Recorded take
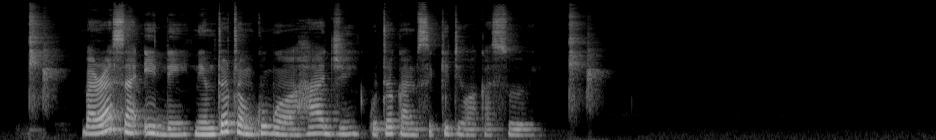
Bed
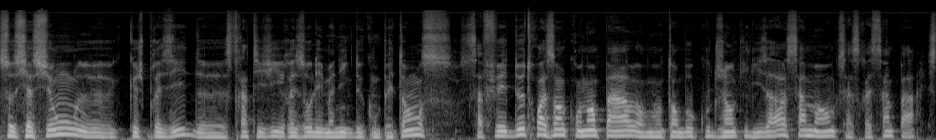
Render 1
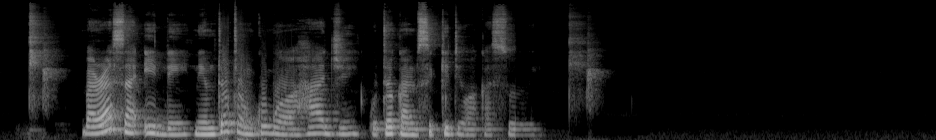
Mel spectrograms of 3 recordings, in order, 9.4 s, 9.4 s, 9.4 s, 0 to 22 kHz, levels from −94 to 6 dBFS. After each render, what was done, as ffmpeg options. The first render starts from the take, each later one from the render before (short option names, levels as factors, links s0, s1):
-filter_complex "[0:a]asettb=1/sr,asplit=3[s0][s1][s2];[s0]atrim=end=2.224[s3];[s1]atrim=start=2.22:end=2.96,asetpts=PTS-STARTPTS,afade=t=in:d=0.004:c=qsin,afade=t=out:st=0.736:d=0.004:c=qsin,asoftclip=type=hard:threshold=0.0355[s4];[s2]atrim=start=2.956[s5];[s3][s4]acrossfade=d=0.004:c1=hsin:c2=qsin[s6];[s6][s5]acrossfade=d=0.004:c1=qsin:c2=hsin,asettb=1/sr,asplit=3[s7][s8][s9];[s7]atrim=end=3.854[s10];[s8]atrim=start=3.85:end=4.54,asetpts=PTS-STARTPTS,afade=t=in:d=0.004:c=qsin,afade=t=out:st=0.686:d=0.004:c=qsin,acontrast=28[s11];[s9]atrim=start=4.536[s12];[s10][s11]acrossfade=d=0.004:c1=hsin:c2=qsin[s13];[s13][s12]acrossfade=d=0.004:c1=qsin:c2=hsin,asettb=1/sr,asplit=3[s14][s15][s16];[s14]atrim=end=5.154[s17];[s15]atrim=start=5.15:end=5.88,asetpts=PTS-STARTPTS,afade=t=in:d=0.004:c=qsin,afade=t=out:st=0.726:d=0.004:c=qsin,acompressor=threshold=0.00501:ratio=8:attack=3.2:release=140:knee=1:detection=peak[s18];[s16]atrim=start=5.876[s19];[s17][s18]acrossfade=d=0.004:c1=hsin:c2=qsin[s20];[s20][s19]acrossfade=d=0.004:c1=qsin:c2=hsin"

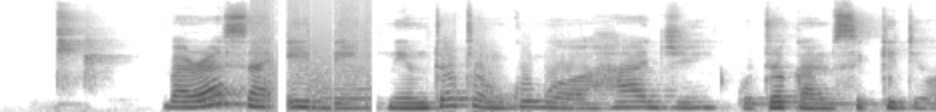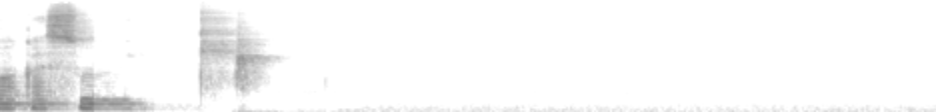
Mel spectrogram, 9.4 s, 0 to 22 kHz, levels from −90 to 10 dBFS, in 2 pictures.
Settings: -filter_complex "[0:a]asettb=1/sr,asplit=3[s0][s1][s2];[s0]atrim=end=1.264[s3];[s1]atrim=start=1.26:end=1.9,asetpts=PTS-STARTPTS,afade=t=in:d=0.004:c=qsin,afade=t=out:st=0.636:d=0.004:c=qsin,aeval=exprs='val(0)*gte(abs(val(0)),0.0178)':c=same[s4];[s2]atrim=start=1.896[s5];[s3][s4]acrossfade=d=0.004:c1=hsin:c2=qsin[s6];[s6][s5]acrossfade=d=0.004:c1=qsin:c2=hsin,asettb=1/sr,asplit=3[s7][s8][s9];[s7]atrim=end=4.574[s10];[s8]atrim=start=4.57:end=5.85,asetpts=PTS-STARTPTS,afade=t=in:d=0.004:c=qsin,afade=t=out:st=1.276:d=0.004:c=qsin,highpass=130[s11];[s9]atrim=start=5.846[s12];[s10][s11]acrossfade=d=0.004:c1=hsin:c2=qsin[s13];[s13][s12]acrossfade=d=0.004:c1=qsin:c2=hsin"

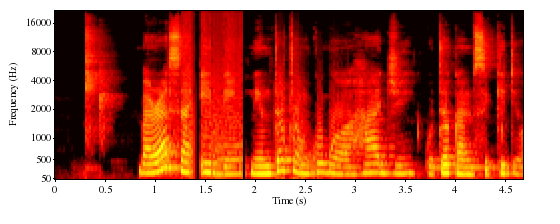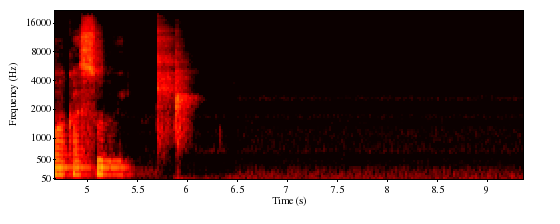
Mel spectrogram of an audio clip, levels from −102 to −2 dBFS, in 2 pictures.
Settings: -af anull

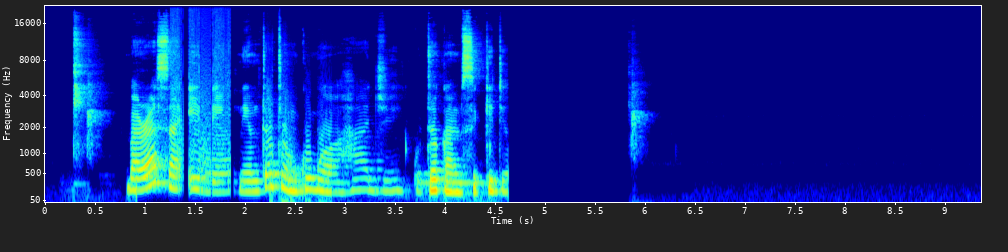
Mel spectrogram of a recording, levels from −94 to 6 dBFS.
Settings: -filter_complex "[0:a]asettb=1/sr,asplit=3[s0][s1][s2];[s0]atrim=end=0.924[s3];[s1]atrim=start=0.92:end=2.26,asetpts=PTS-STARTPTS,afade=t=in:d=0.004:c=qsin,afade=t=out:st=1.336:d=0.004:c=qsin,highpass=330[s4];[s2]atrim=start=2.256[s5];[s3][s4]acrossfade=d=0.004:c1=hsin:c2=qsin[s6];[s6][s5]acrossfade=d=0.004:c1=qsin:c2=hsin,asettb=1/sr,asplit=3[s7][s8][s9];[s7]atrim=end=2.874[s10];[s8]atrim=start=2.87:end=3.82,asetpts=PTS-STARTPTS,afade=t=in:d=0.004:c=qsin,afade=t=out:st=0.946:d=0.004:c=qsin,acompressor=threshold=0.00891:ratio=6:attack=3.2:release=140:knee=1:detection=peak[s11];[s9]atrim=start=3.816[s12];[s10][s11]acrossfade=d=0.004:c1=hsin:c2=qsin[s13];[s13][s12]acrossfade=d=0.004:c1=qsin:c2=hsin,asplit=3[s14][s15][s16];[s14]atrim=end=4.64,asetpts=PTS-STARTPTS,afade=t=out:st=4.636:d=0.004:c=hsin[s17];[s15]atrim=start=4.64:end=5.84,asetpts=PTS-STARTPTS,volume=0[s18];[s16]atrim=start=5.84,asetpts=PTS-STARTPTS,afade=t=in:d=0.004:c=hsin[s19];[s17][s18][s19]concat=n=3:v=0:a=1"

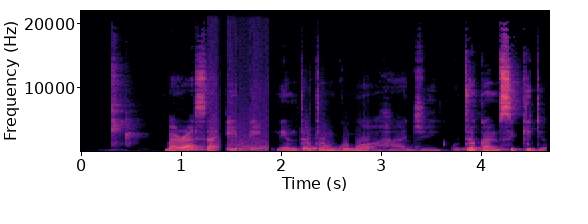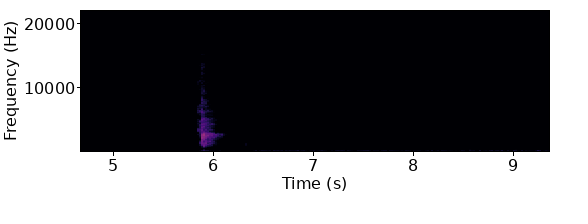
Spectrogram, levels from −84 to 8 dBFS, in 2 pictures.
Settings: -filter_complex "[0:a]asettb=1/sr,asplit=3[s0][s1][s2];[s0]atrim=end=2.814[s3];[s1]atrim=start=2.81:end=4.56,asetpts=PTS-STARTPTS,afade=t=in:d=0.004:c=qsin,afade=t=out:st=1.746:d=0.004:c=qsin,equalizer=f=16000:t=o:w=1.8:g=11[s4];[s2]atrim=start=4.556[s5];[s3][s4]acrossfade=d=0.004:c1=hsin:c2=qsin[s6];[s6][s5]acrossfade=d=0.004:c1=qsin:c2=hsin"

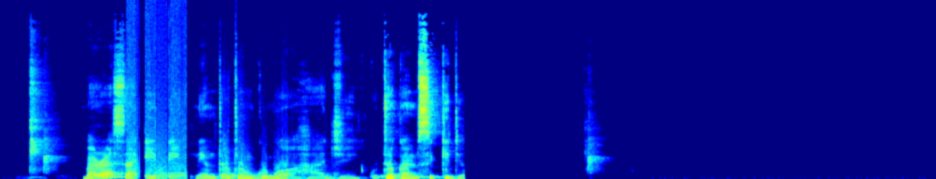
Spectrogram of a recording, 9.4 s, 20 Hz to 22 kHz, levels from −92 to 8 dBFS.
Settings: -af "highpass=f=170:w=0.5412,highpass=f=170:w=1.3066,bandreject=f=1000:w=21"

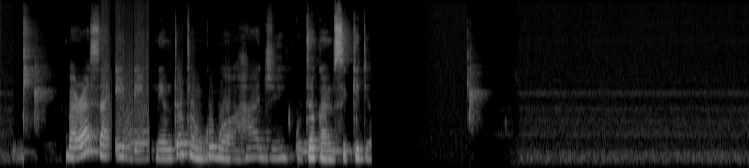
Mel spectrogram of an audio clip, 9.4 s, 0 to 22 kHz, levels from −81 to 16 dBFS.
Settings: -af "acompressor=mode=upward:threshold=0.02:ratio=2.5"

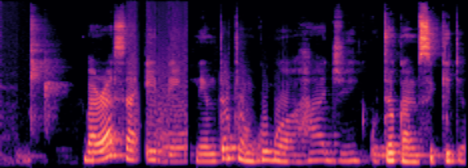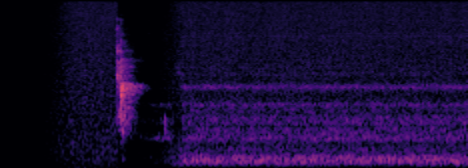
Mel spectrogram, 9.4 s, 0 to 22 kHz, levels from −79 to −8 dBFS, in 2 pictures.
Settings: -af "volume=2.99,alimiter=limit=0.708:level=0:latency=1"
